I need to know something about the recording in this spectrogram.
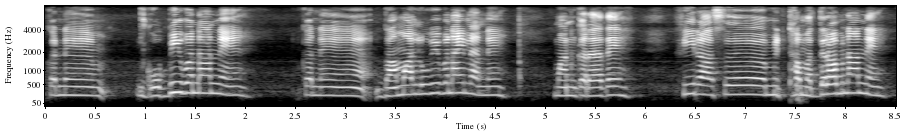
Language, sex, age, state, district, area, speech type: Dogri, female, 45-60, Jammu and Kashmir, Samba, rural, spontaneous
